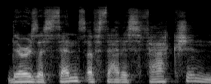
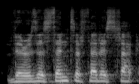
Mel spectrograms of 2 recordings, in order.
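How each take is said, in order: First: It is spoken in the speaker's usual accent. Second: It is spoken with a put-on French accent. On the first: "No, I'm not going to do it well" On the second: "I'll speak it with a French accent"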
